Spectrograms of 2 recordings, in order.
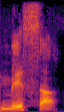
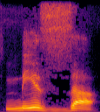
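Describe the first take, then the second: First: The middle consonant is a hissing S sound. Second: The middle consonant is a buzzing Z sound. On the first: This is the Spanish pronunciation. The speaker calls it wrong. "with an S sound" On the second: This is the Portuguese pronunciation. The speaker calls it right. "with a Z or Z sound"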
